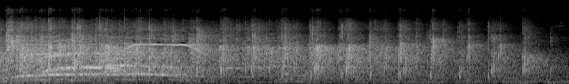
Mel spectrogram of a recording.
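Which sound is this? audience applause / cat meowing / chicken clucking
audience applause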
